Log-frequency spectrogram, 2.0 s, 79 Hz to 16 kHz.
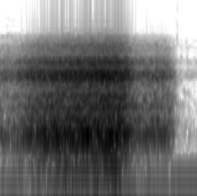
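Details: Taiwanese-made Cobra 148 GTL CB radio with odd modifications, on AM receive with volume up: steady loud hiss swells about a second and a half then cuts off; high noise floor, cause not yet found.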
